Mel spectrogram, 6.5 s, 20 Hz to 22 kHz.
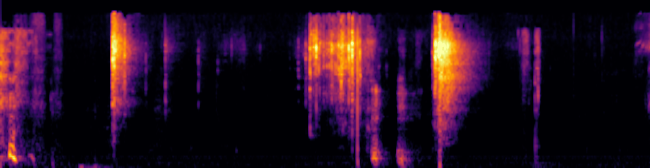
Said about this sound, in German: Und zwar ist es eine Kodak Retina von 1964, gebaut in Stuttgart.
